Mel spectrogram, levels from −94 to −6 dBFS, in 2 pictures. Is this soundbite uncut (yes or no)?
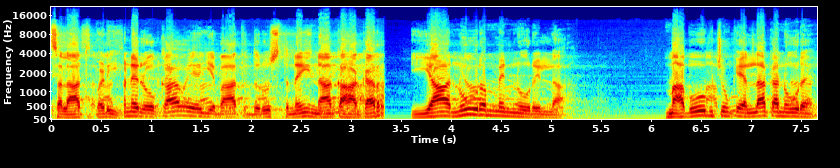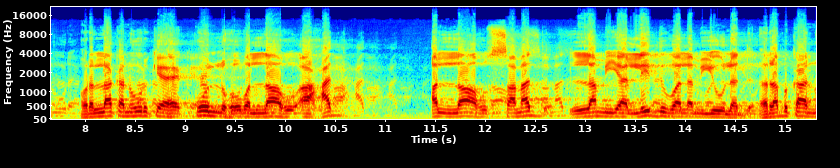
no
